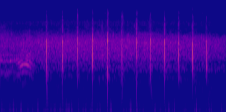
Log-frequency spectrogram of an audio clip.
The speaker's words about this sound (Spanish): para quien le pido un fuerte aplauso, porque ayer se me olvidó de edificarlo a él.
